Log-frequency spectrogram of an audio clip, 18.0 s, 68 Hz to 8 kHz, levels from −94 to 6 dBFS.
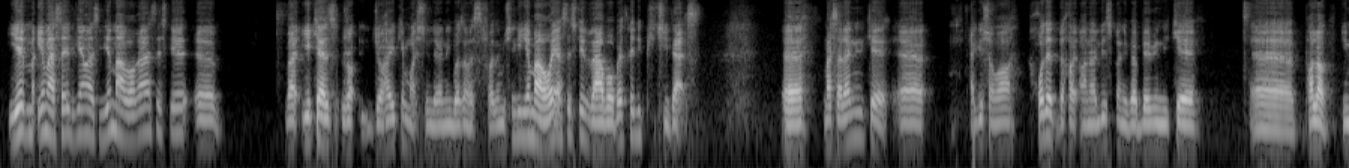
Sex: male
